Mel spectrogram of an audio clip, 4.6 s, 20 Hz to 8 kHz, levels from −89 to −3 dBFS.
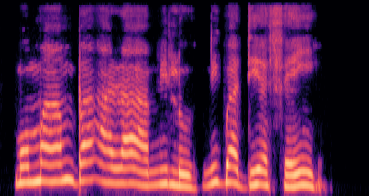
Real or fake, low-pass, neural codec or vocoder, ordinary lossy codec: fake; 7.2 kHz; codec, 16 kHz, 16 kbps, FreqCodec, smaller model; AAC, 48 kbps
